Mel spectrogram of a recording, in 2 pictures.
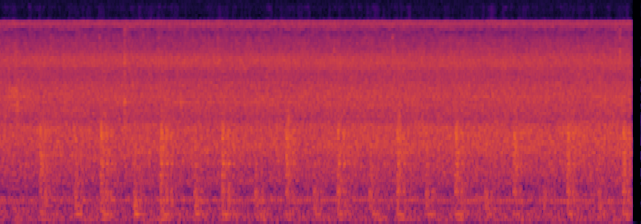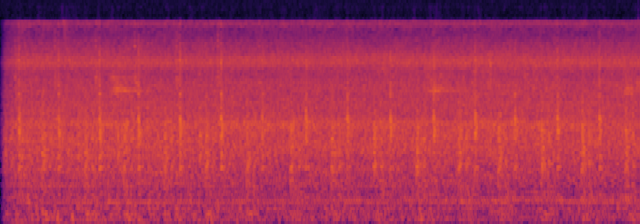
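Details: Car driving on road with uneven knocks and clacks under road rumble; lower control arm knock suspected, not confirmed.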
